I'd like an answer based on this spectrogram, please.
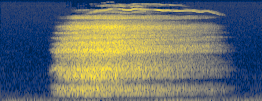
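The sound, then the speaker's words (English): A single slow, deep breath during a relaxation exercise, soft and airy, rising quickly then easing off gradually before fading to quiet, with no talk. “Letting all the tension in your body go as you continue to breathe.”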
